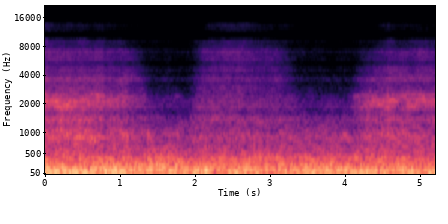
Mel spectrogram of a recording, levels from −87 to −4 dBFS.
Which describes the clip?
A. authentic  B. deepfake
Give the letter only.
B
